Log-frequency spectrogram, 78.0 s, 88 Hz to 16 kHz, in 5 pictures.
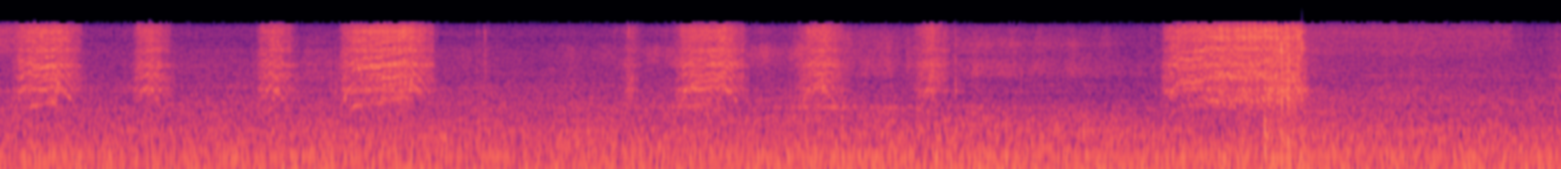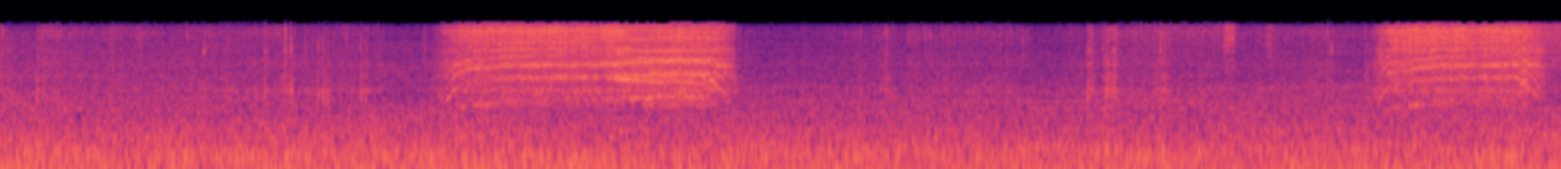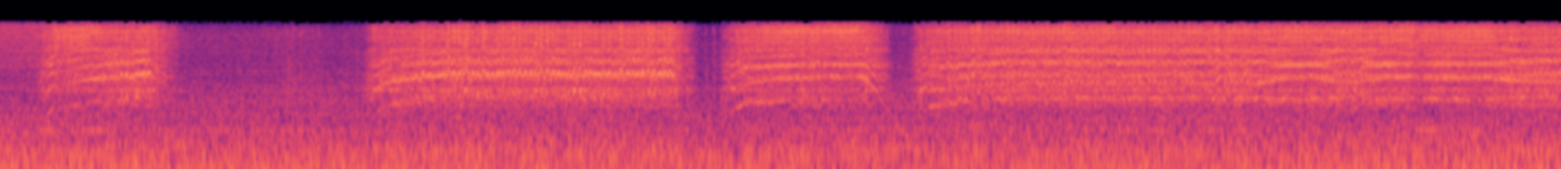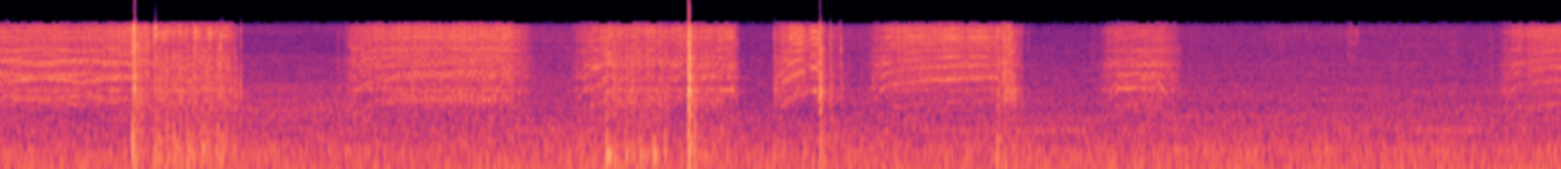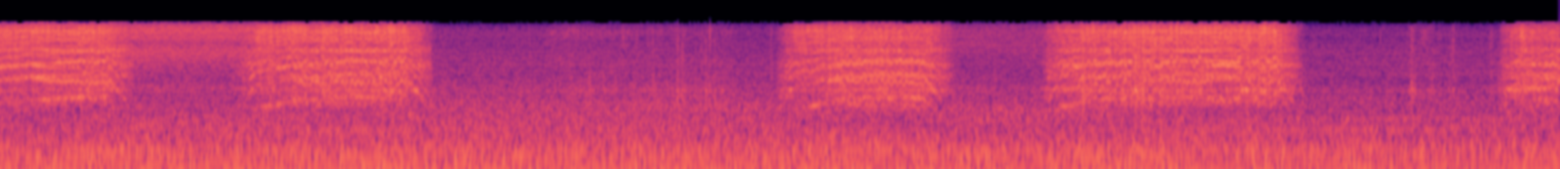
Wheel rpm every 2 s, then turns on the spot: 40, 50, 20, 40, 30, 20, 80, 0, 30, 20, 160, 90, 20, 20, 50, 120, 80, 90, 180, 140, 150, 190, 200, 190, 90, 120, 110, 100, 100, 40, 30, 130, 80, 70, 20, 130, 90, 140, 30.
8-10 16-18 22-28 30-34 58-60 66-70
